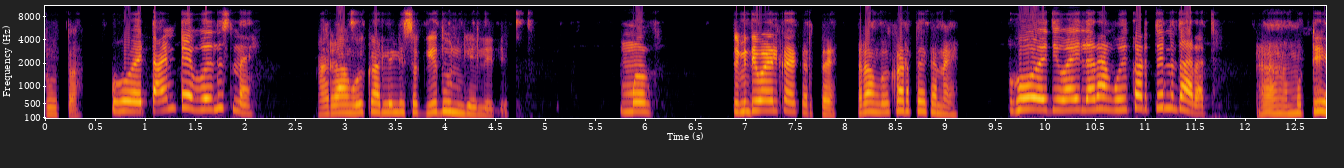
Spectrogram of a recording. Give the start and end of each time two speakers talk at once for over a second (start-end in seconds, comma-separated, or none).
none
